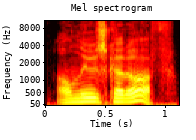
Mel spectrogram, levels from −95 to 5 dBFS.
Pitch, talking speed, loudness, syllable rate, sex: 145 Hz, 215 wpm, -12 LUFS, 4.5 syllables/s, male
